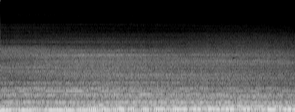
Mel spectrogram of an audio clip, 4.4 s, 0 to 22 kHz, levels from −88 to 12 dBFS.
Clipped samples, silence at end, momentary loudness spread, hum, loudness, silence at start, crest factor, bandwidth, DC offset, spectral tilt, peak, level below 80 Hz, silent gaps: under 0.1%; 0 s; 2 LU; none; -15 LUFS; 0 s; 10 dB; 4.8 kHz; under 0.1%; -9.5 dB/octave; -2 dBFS; -14 dBFS; none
